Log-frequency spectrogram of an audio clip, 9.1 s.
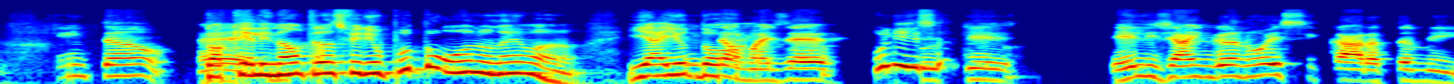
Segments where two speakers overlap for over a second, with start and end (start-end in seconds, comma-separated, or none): none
